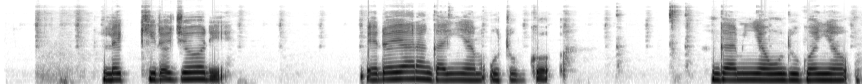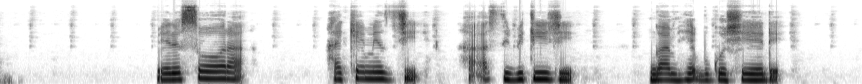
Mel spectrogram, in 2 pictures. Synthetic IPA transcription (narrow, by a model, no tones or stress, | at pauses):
lekʰːiɗɔd͡ʒoːɗḭ | ɓɛɗɔjaɾaŋɡaɲamutuɡːɔ | ŋɡamɲawnduɡɔɲaw | ɓɛɗɔsɔːɾa̰ | hakemis̬d͡ʒḭ | ha̰ʔasibitiːd͡ʒḭ | ŋɡamɦeɓuɡɔʃɛːdɛ̰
